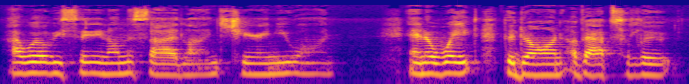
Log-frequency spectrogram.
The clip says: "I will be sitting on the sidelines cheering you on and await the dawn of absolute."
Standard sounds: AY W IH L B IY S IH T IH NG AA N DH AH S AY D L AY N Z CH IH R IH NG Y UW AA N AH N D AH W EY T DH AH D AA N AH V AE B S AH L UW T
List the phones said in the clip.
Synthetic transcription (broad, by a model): AY W IH L B IY S IH T IH NG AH N DH AH S AY D L AY N Z CH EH R IH NG Y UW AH N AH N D AH W EY T DH AH D AA N AH V AE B S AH L UW T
